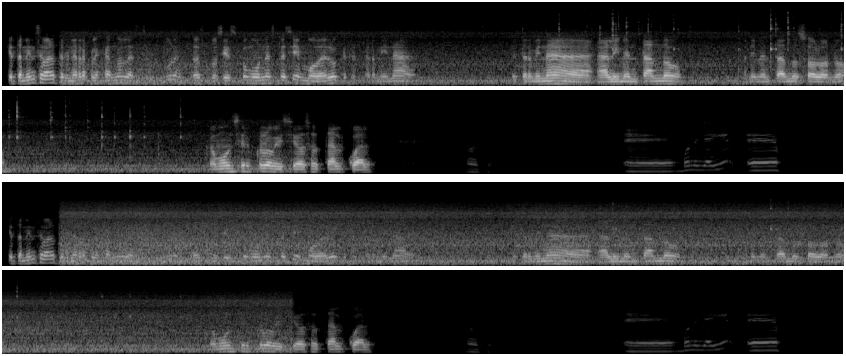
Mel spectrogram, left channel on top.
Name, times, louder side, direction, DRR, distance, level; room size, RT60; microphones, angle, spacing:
voice 1, 0.1-4.2 5.1-6.8 7.4-8.5 10.5-12.1, left 6 dB, 55° left, 0.4 m, -27 dB
sound 1, 0.6-11.4, right 4 dB, 40° right, 0.8 m, -37 dB
sound 2, 4.8-10.4, left 9 dB, 75° left, 7.4 m, -48 dB
voice 2, 8.9-10.0 13.1-13.4 14.6-16.2, left 2 dB, 30° left, 7.4 m, -53 dB
head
